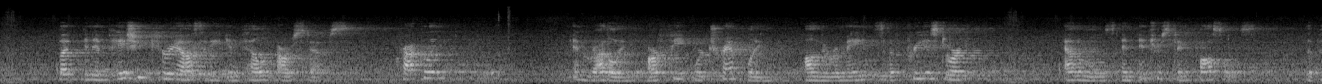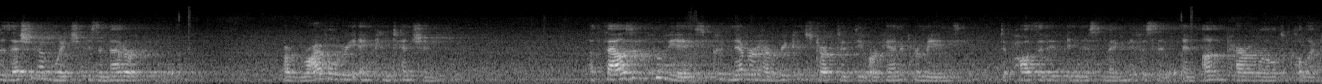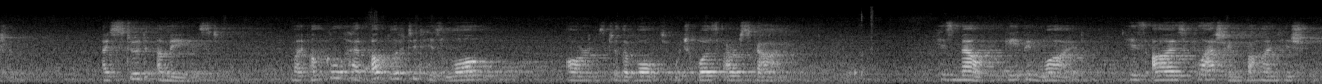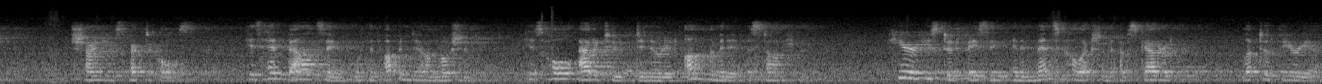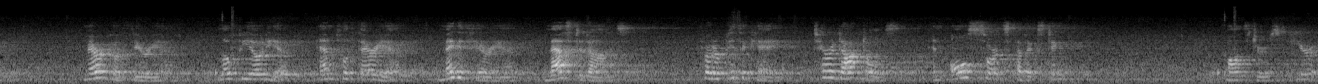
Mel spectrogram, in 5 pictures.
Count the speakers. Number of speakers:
1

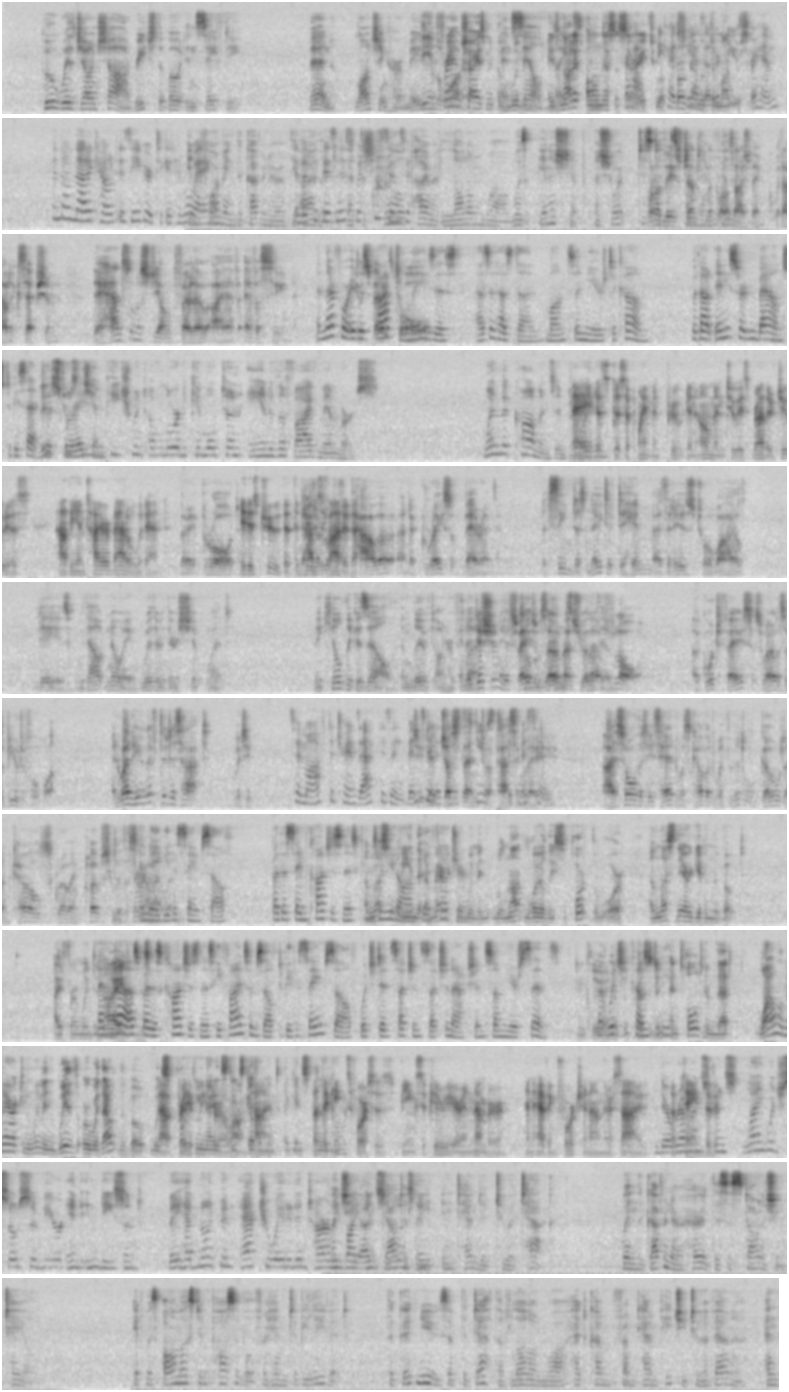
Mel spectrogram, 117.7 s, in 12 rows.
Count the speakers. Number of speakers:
8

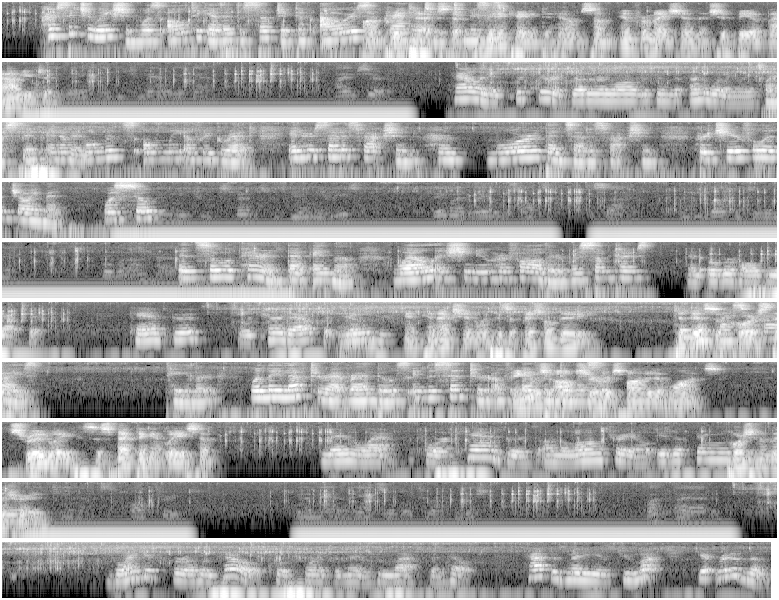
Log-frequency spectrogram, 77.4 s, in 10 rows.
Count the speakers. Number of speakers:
4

